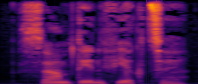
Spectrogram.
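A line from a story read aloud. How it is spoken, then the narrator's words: Gloomy. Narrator (Russian): мрачно изронил Витюня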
